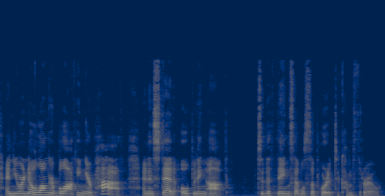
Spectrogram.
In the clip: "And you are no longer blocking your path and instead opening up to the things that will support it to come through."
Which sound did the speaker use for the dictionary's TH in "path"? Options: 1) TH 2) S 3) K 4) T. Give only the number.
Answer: 1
